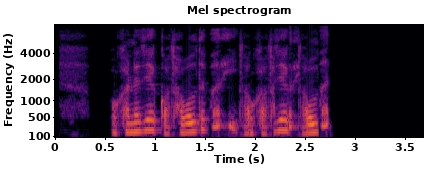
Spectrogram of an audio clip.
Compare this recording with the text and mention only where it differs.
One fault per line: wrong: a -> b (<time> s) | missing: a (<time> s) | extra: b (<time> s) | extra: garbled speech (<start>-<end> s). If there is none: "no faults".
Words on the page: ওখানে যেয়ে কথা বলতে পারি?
extra: garbled speech (1.8-2.7 s)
